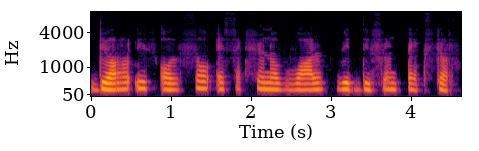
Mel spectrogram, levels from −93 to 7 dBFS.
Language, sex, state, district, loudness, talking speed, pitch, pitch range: English, female, Arunachal Pradesh, Lower Dibang Valley, -22 LUFS, 130 wpm, 185 Hz, 175-190 Hz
